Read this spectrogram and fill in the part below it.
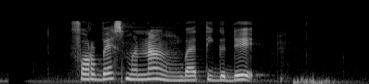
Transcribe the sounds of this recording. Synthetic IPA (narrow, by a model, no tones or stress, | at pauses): fɔrbɛsmənaŋbat̪iɡədɛʔ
